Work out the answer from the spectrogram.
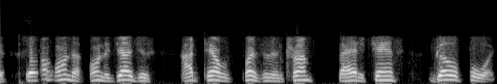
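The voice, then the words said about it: Southern accent. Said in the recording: “accents of our listeners in Winchester, Virginia ... That's a high-end Southern accent”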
